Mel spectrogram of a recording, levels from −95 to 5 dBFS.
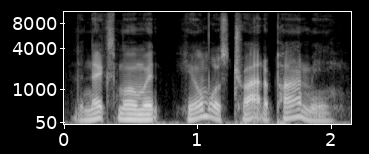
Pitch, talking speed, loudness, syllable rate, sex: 120 Hz, 225 wpm, -19 LUFS, 5.7 syllables/s, male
